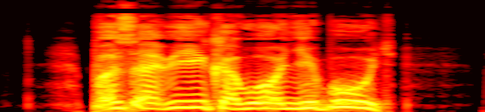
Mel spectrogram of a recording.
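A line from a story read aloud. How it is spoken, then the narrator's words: Hoarse rasp. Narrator (Russian): прохрипел он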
